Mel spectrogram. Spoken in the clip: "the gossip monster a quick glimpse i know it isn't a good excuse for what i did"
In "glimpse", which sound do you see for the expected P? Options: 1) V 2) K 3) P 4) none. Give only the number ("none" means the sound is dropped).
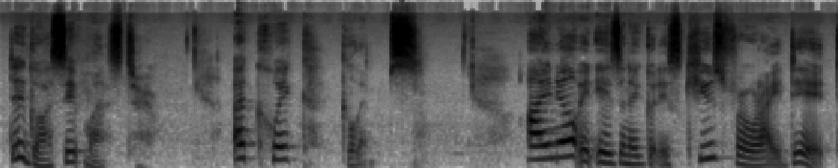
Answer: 3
